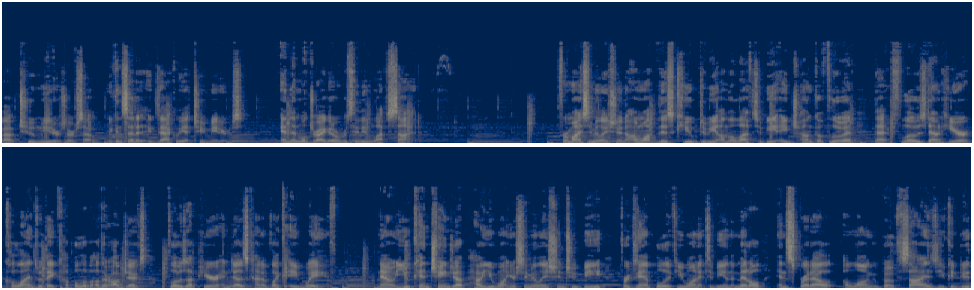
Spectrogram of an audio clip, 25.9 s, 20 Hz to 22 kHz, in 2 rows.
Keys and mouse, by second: 0.7 click, 1.7 g, 4.3-5.7 middle drag, 6.0 z, 7.7 middle click, 21.0 g.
